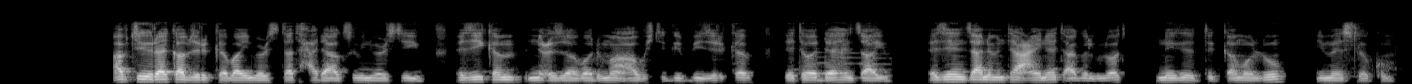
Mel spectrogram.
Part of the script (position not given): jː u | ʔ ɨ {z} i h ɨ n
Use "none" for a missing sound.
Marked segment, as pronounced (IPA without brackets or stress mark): z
